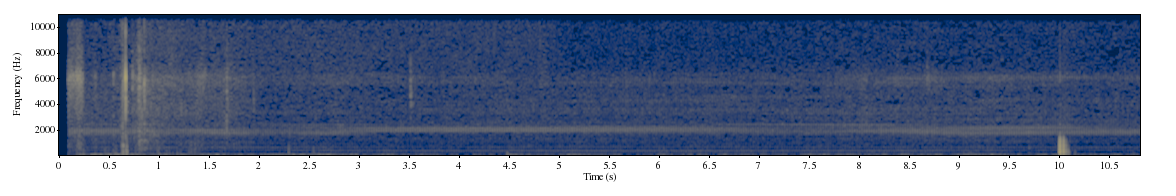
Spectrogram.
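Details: BMW E39, a faint, steady high-pitched whine with occasional light clicks from the center console in a quiet cabin; the source is unidentified.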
